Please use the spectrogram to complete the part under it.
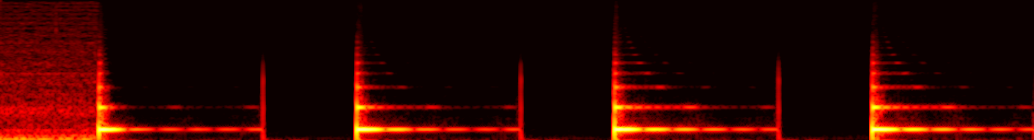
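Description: A synthesizer lead patch with filter envelope attack, its cutoff sliding down, sounds four identical notes at even intervals, each with a sharp onset settling into a steady tone before cutting off, with no voices.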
